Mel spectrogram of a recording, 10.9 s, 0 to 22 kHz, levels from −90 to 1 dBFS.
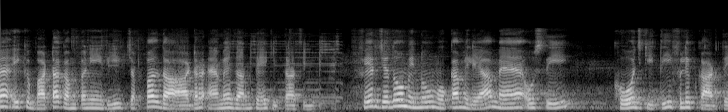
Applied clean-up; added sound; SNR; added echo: neural separator model SepFormer DNS4.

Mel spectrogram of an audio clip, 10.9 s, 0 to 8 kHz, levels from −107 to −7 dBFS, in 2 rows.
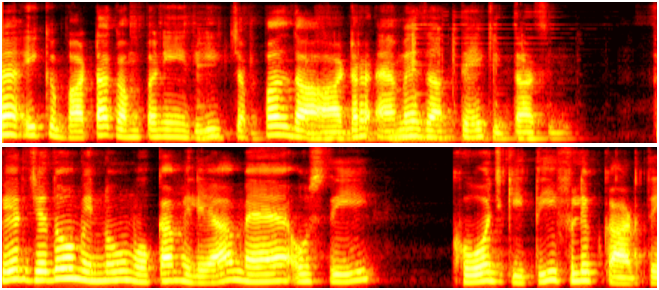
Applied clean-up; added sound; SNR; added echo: neural mask model DeepFilterNet 3.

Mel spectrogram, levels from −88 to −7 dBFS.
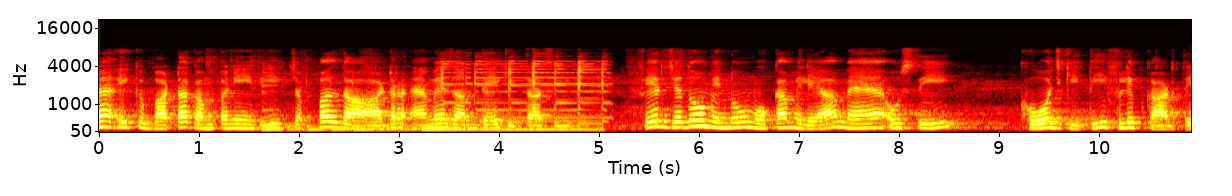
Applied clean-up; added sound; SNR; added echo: none; Electric guitar; 10 dB; reverberation time 0.7 s.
